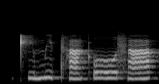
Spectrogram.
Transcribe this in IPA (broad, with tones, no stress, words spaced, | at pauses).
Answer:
kʰi˨mi˦ tʰã˨kʼoː˦sã˨˦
